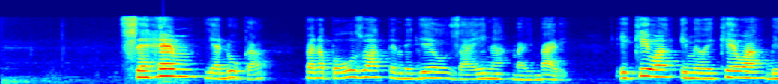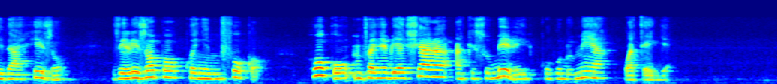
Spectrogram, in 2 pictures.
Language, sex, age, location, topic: Swahili, female, 25-35, Dar es Salaam, agriculture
